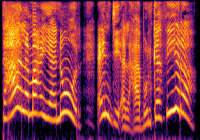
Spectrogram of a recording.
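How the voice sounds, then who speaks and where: A woman voicing a lively, excitable little girl who talks eagerly in exclamations. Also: very high-pitched, normal speed, no room sound, studio quality, voice pushed up. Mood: excited.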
